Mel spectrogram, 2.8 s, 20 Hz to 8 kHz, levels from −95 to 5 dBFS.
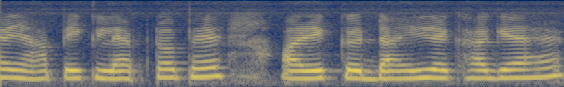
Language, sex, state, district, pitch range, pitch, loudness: Hindi, female, Jharkhand, Deoghar, 225-250 Hz, 235 Hz, -15 LUFS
